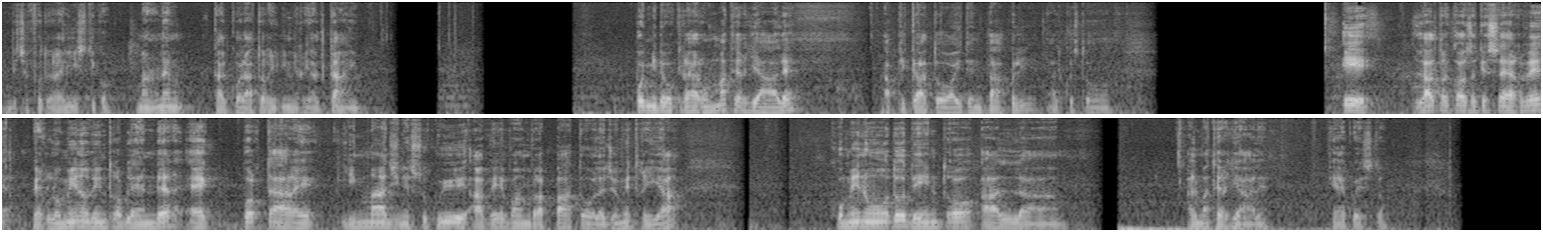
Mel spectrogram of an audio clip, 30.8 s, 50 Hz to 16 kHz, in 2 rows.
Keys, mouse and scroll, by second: 12.9 middle click, 23.6 middle click, 25.0 click, 30.6 KP_Divide.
